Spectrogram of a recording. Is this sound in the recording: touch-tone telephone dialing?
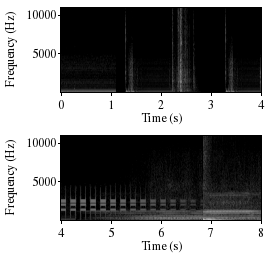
yes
